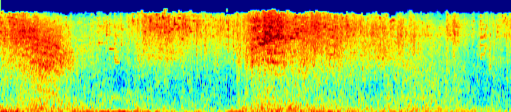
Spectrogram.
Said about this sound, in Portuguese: Uma explosão no início da manhã que atingiu três casas conjugadas. Pelo menos duas pessoas morreram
